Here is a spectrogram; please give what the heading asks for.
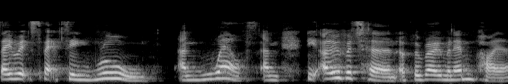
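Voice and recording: A natural voice, reading aloud.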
